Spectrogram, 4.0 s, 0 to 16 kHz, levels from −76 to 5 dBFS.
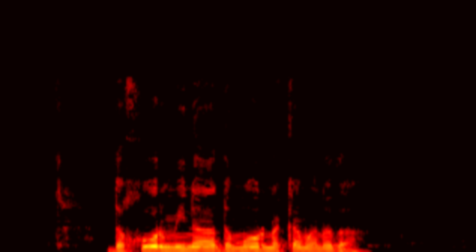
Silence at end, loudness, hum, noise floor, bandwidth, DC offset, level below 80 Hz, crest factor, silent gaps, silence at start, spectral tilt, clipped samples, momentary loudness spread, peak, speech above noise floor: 0.95 s; -30 LUFS; none; -78 dBFS; 11.5 kHz; under 0.1%; -74 dBFS; 20 dB; none; 0.9 s; -8 dB/octave; under 0.1%; 13 LU; -10 dBFS; 49 dB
